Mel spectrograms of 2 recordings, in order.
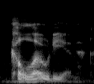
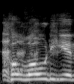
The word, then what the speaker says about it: collodion: So first, it's pronounced collodion. Collodion.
